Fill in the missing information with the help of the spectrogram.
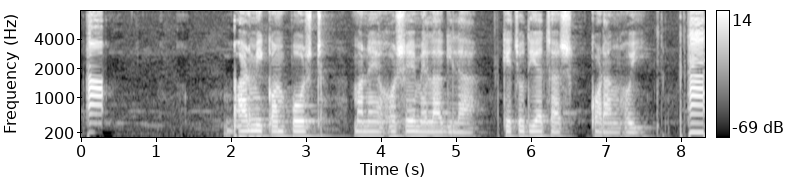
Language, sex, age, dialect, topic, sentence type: Bengali, male, 18-24, Rajbangshi, agriculture, statement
